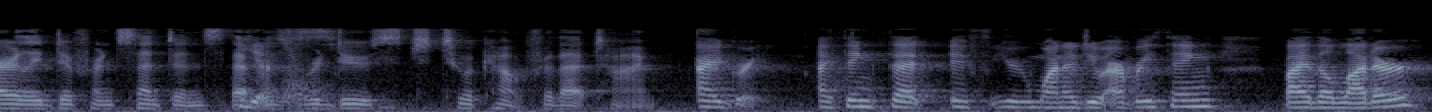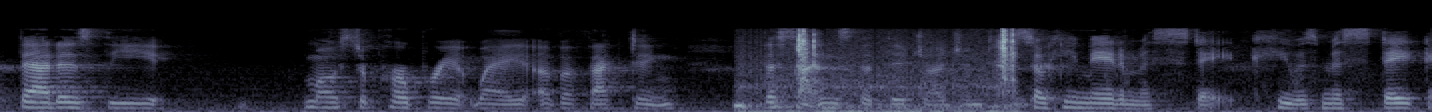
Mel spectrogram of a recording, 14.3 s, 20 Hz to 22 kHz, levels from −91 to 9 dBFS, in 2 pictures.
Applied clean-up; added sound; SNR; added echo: none; Clock; -5 dB; none.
